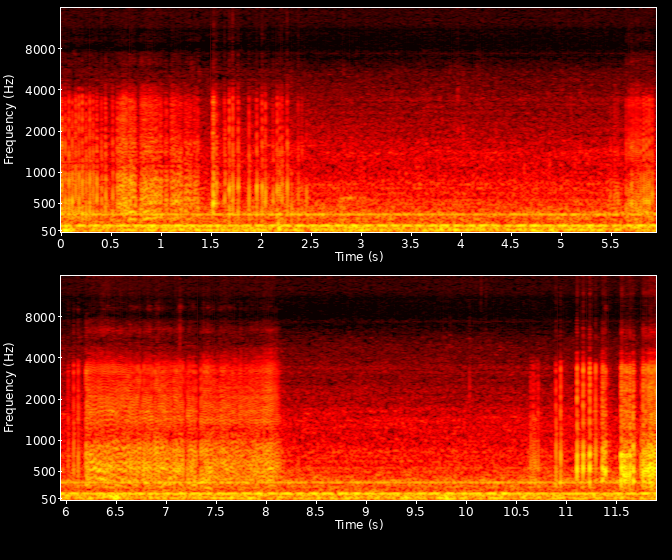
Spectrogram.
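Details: A steady low engine-like hum runs throughout, broken by bursts of rustling hiss and a few sharp clicks near the end.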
